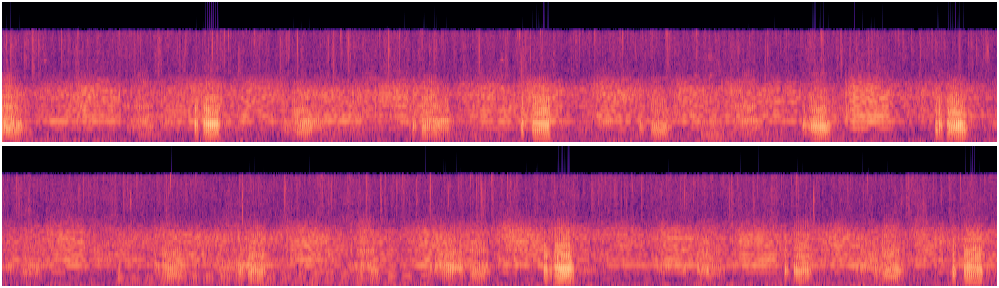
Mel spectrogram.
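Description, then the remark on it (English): A dense underwater fish chorus recorded off Port Hedland, Western Australia: low, droning foghorn-like calls of the black-spotted croaker layered with repeated grunts from a pteropontid and a quieter batfish, pulsing steadily over a constant crackling background with no voices. “The low foghorn call is made by the black-spotted croaker, while the grunting call comes from a species called pteropontid.”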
